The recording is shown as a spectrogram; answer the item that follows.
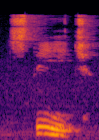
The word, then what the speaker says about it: stitch: Mũi khâu thì các bạn đọc là stitch. Stitch. Các bạn nhớ là âm chờ cuối.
